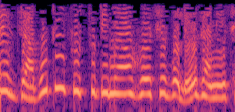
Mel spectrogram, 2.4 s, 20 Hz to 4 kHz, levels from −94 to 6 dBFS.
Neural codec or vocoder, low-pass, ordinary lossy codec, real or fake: none; 3.6 kHz; none; real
